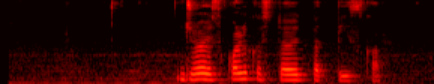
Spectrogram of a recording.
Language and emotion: Russian, neutral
